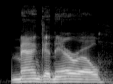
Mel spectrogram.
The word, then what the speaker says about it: Manganaro: And so it's by John, I'm going to mispronounce his name, but John Manganaro. That's correct, Manganaro.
